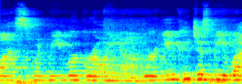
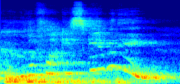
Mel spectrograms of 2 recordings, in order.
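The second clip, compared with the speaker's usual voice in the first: baffled mom; 6 dB quieter than usual. Retold or imitated. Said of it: "I'm like".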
